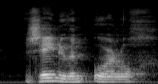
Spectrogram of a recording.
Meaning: alternative form of zenuwoorlog
- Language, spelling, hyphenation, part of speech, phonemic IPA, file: Dutch, zenuwenoorlog, ze‧nu‧wen‧oor‧log, noun, /ˈzeː.ny.ʋə(n)ˌoːr.lɔx/, Nl-zenuwenoorlog.ogg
